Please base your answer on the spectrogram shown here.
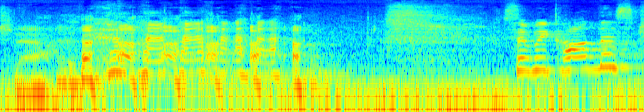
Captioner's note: laughing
